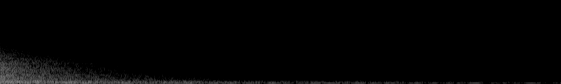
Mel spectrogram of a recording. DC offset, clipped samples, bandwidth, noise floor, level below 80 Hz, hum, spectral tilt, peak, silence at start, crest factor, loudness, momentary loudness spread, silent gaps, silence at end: under 0.1%; under 0.1%; 3.5 kHz; -70 dBFS; -58 dBFS; none; -10.5 dB/octave; -30 dBFS; 0 s; 20 dB; -50 LUFS; 22 LU; none; 0.2 s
